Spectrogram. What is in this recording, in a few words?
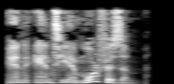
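"enantiomorphism", British English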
